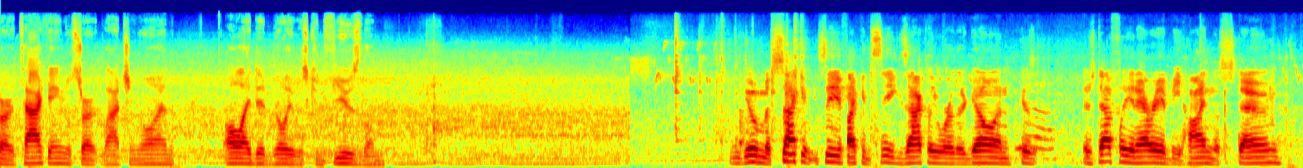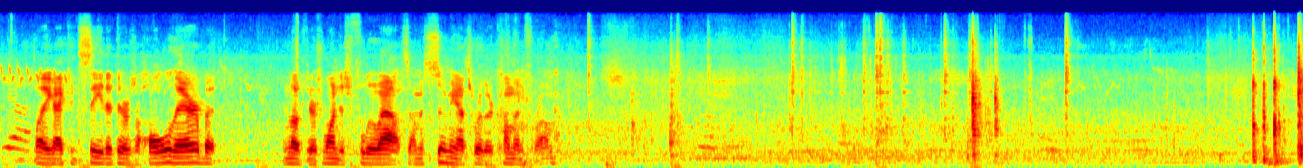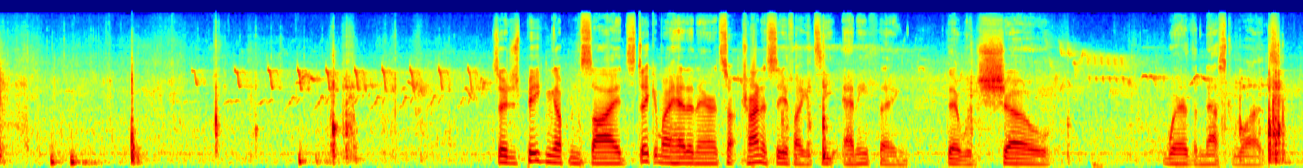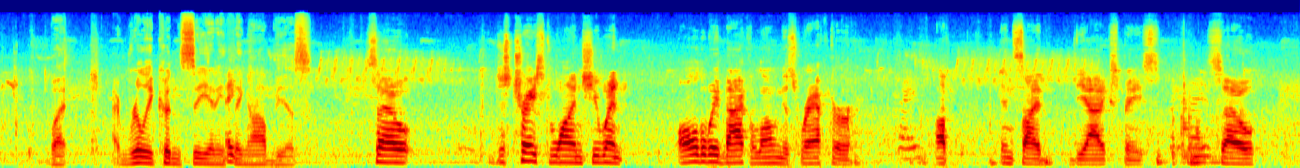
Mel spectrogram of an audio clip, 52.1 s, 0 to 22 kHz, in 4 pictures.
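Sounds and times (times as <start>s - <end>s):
wasps buzzing: 0.0s - 11.0s, 11.7s - 52.0s
background hiss: 0.0s - 52.0s
bird chirps: 6.1s - 7.3s, 27.9s - 31.8s, 32.6s - 40.3s, 41.2s - 44.1s
sharp knocks and rustles: 25.1s - 30.3s.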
